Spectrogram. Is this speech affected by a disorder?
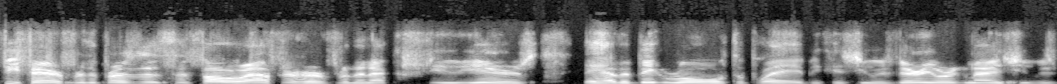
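Yes: cerebral palsy; some 40 years ago.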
